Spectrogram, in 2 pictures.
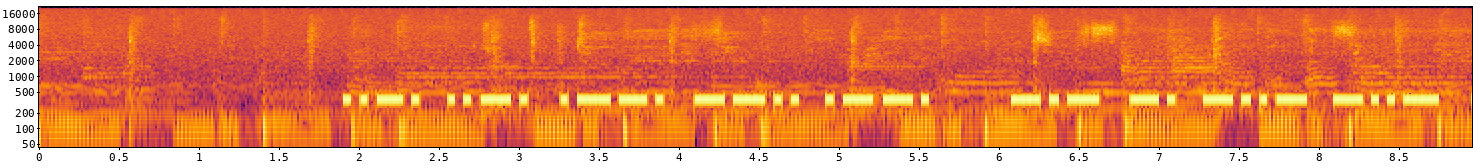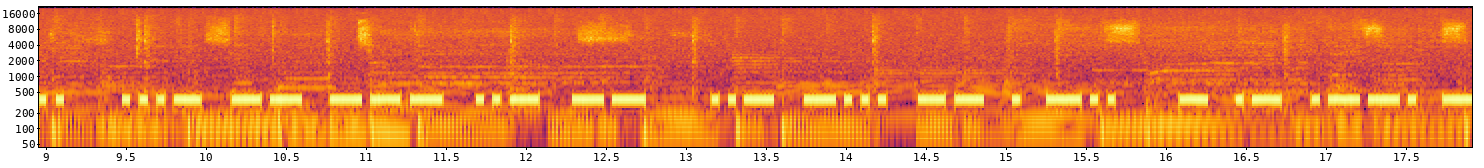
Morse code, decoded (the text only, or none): FFPZP KNXXI VMOUM UBMED …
